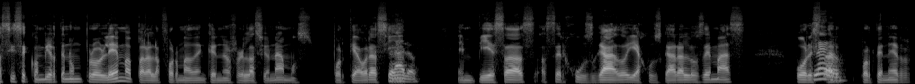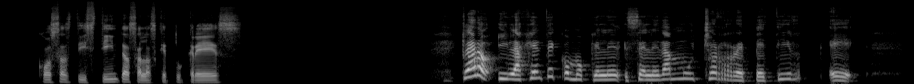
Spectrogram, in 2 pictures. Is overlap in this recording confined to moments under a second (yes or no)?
yes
